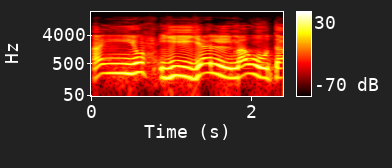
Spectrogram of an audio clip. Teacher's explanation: ہا کو حلق کے درمیان والے حصے سے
